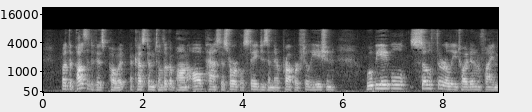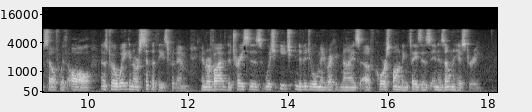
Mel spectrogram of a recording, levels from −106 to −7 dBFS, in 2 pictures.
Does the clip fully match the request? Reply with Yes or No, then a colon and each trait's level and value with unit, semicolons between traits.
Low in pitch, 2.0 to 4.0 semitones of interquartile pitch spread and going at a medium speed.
Yes: low, 125 Hz; average, 2.7 semitones; average, 160 wpm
